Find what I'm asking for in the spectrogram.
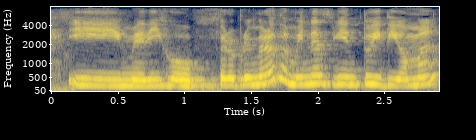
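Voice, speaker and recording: A woman talks in an ordinary speaking voice. Her pitch is fairly high and her pace moderate. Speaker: podcast co-host. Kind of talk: casual chat.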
